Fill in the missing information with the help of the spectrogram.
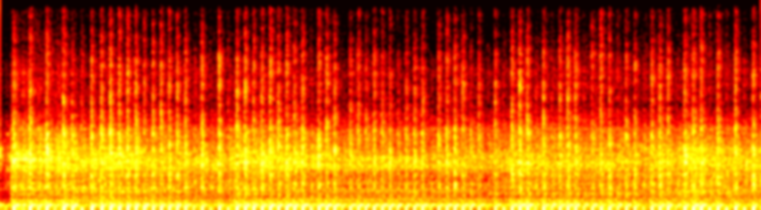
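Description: Small fishing boat's engine running steadily under way, an even fast chugging of about ten beats a second.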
